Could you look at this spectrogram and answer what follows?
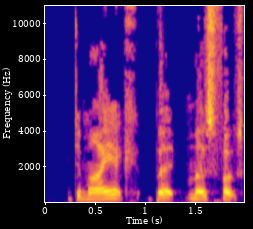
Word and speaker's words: DMAIC: need to make a change okay it's it's pronounced 'da miok but most folks call it the DMAIC alright the D stands for define this has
